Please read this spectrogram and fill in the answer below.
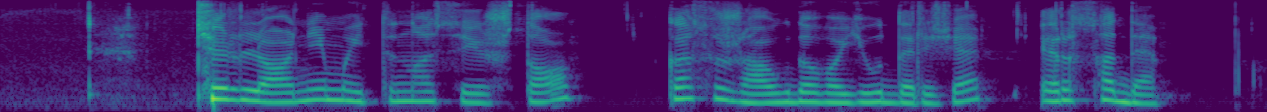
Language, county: Lithuanian, Vilnius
